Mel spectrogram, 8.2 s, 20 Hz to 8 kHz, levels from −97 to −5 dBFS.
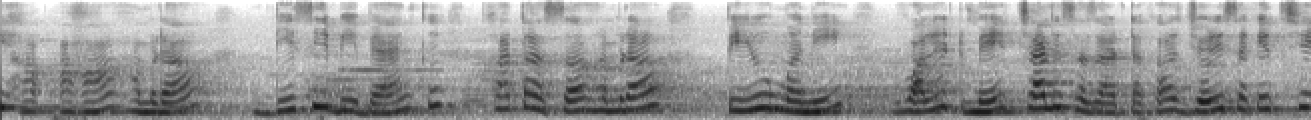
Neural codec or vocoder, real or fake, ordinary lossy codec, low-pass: none; real; none; 7.2 kHz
